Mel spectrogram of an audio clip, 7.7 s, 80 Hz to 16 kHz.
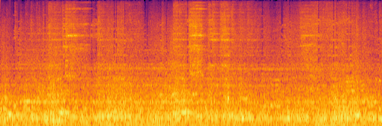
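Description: ICE 3 (class 403) high-speed train rolling slowly past on station track, a steady rumble of wheels and running gear. Brief high wheel squeals come about a second and a half in and again near four seconds.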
